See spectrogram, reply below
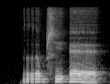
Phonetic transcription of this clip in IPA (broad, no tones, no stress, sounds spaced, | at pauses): r ɤ b ɬ ĩ ʔ ɛ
